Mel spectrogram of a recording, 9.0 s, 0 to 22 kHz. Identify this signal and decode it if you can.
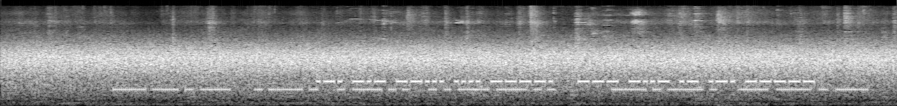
Morse code, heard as two keyed tones, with heavy radio static and the noise of a restaurant. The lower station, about 16 wpm, 640 Hz: QRL? CQ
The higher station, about 33 wpm, 940 Hz: RK7H9 OXAR0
